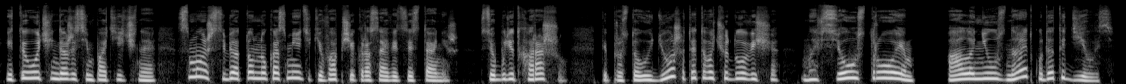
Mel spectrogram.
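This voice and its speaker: A woman narrator voicing a practical sister-in-law who speaks quickly and reassuringly. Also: on the high side, mellow, dry recording, studio quality, voice pushed up, lightly acted. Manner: quick, reassuring, matter-of-fact. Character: brisk, practical sister-in-law, soothing but firm.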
